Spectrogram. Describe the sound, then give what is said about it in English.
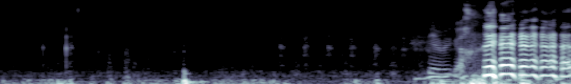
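A dog named Rocco pants, quiet and low at first, then rising into loud, rapid, rhythmic breaths with whiny tonal edges near the end. “He was panting.”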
